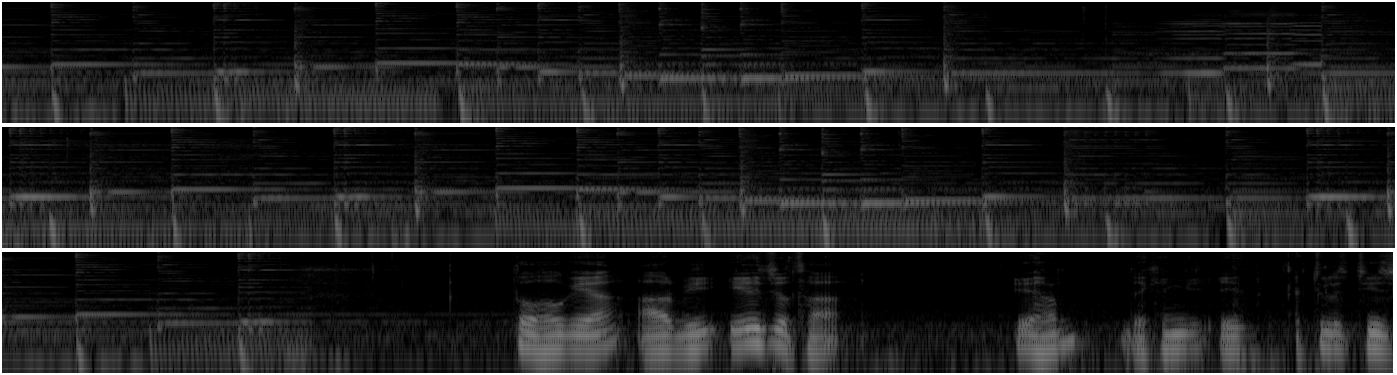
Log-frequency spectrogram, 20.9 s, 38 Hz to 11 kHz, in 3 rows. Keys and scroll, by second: 15.4 space.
